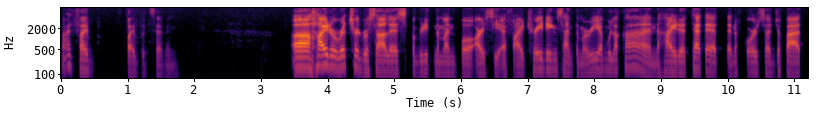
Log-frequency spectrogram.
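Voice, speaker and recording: A man's voice: mid-range voice, moderate pace, hardly any pauses, smooth, dry recording, studio quality. A Filipino man hosting a morning radio show, joking in a mix of English and Tagalog. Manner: playful, mixes English and Tagalog, sings along. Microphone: studio mic.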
